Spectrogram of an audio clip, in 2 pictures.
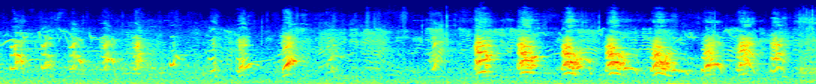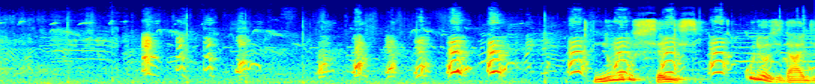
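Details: Dog and puppies barking in quick, uneven bursts of short yaps, with higher yips mixed in and a few louder, deeper barks near the end.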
